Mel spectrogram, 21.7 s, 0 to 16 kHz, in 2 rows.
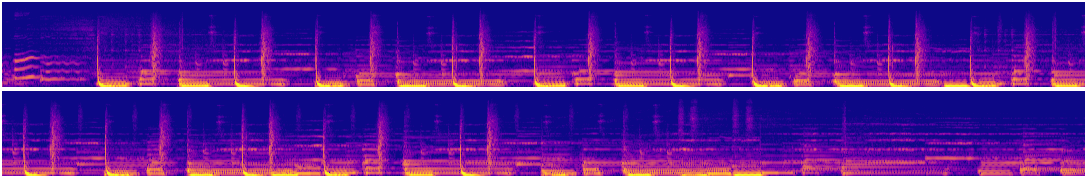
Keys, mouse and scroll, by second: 0.2 double click, 2.4 shift+click, 8.0 shift+click, 12.0 double click, 21.0 double click.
